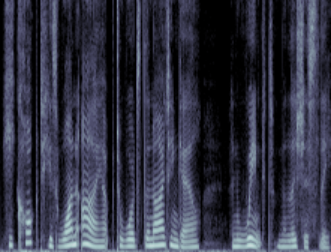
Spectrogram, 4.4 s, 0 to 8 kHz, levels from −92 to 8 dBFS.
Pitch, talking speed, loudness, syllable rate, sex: 210 Hz, 165 wpm, -17 LUFS, 5.6 syllables/s, female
